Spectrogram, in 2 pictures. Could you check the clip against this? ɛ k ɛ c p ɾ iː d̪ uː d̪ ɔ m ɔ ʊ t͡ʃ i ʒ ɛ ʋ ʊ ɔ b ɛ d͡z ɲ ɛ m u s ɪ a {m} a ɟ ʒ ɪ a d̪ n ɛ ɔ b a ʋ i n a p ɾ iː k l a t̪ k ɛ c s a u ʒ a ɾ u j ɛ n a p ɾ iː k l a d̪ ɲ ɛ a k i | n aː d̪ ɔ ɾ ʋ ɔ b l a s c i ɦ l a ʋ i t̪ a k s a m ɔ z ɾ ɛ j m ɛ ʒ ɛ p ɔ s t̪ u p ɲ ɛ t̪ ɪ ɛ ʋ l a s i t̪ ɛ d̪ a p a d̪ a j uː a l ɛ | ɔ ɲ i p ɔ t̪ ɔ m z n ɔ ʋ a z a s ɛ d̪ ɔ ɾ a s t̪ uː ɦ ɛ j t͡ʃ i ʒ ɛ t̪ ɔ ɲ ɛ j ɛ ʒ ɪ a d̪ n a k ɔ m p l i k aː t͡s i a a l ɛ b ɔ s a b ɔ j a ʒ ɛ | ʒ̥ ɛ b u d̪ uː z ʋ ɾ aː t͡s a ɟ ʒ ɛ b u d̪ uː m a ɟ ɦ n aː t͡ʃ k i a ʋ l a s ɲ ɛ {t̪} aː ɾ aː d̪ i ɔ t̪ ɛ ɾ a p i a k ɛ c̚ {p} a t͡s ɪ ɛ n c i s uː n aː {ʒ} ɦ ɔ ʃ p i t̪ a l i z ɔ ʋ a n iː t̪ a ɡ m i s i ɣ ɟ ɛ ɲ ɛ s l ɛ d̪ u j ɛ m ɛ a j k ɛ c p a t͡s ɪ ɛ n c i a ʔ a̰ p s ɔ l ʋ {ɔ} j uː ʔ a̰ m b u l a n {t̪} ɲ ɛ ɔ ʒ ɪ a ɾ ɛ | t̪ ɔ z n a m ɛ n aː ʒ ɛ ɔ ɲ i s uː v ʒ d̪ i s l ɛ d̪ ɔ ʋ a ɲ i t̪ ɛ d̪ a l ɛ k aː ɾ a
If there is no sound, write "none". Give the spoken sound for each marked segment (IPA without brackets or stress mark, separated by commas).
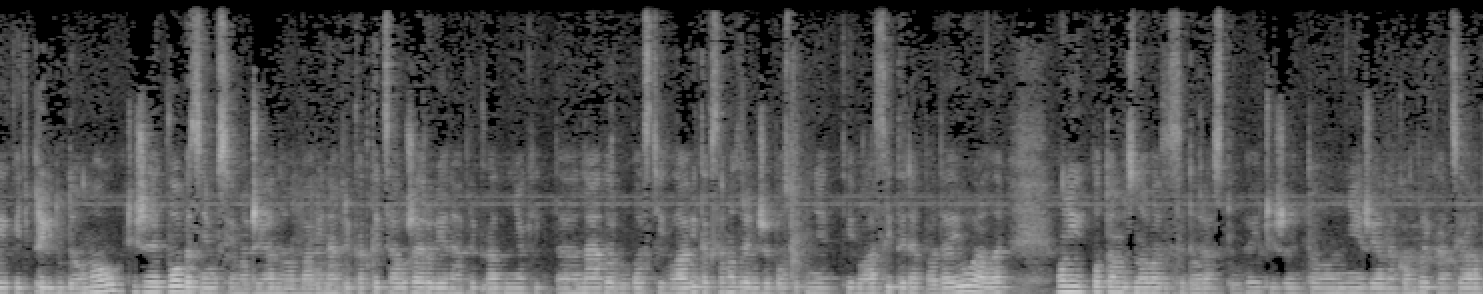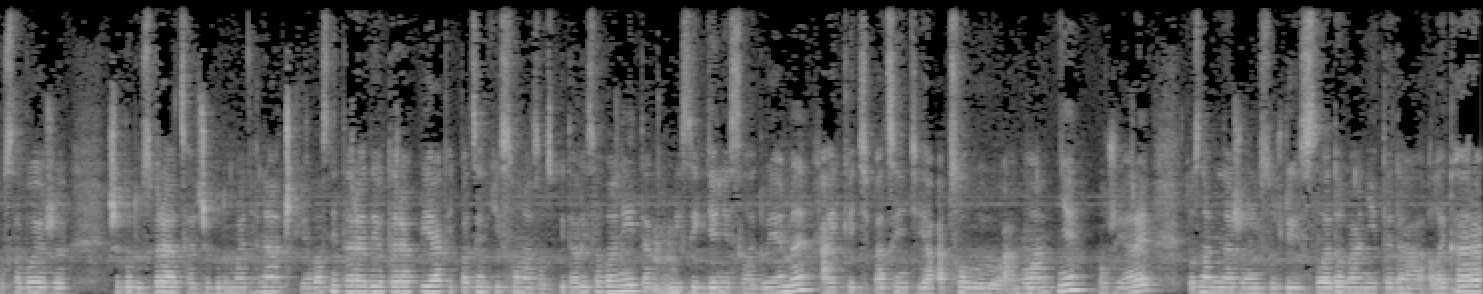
m, t̪, p, z, u, t̪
